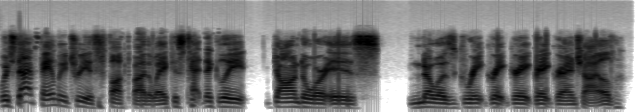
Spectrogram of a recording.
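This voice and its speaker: A young man in casual podcast chat, telling a game story with excitement and frequent swearing. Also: medium pitch, normal speed, no echo. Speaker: podcast co-host. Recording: dull lo-fi dry sound.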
